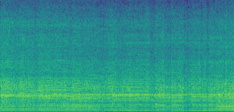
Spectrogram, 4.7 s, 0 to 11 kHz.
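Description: Ducati 899 Panigale superbike ridden on the road, its engine droning steadily and loudly throughout with broadband wind and road rush, no clear gear changes or pauses.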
